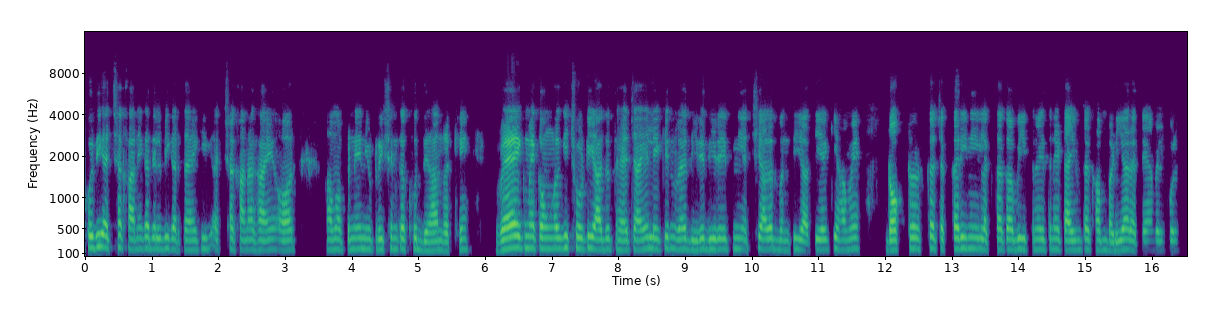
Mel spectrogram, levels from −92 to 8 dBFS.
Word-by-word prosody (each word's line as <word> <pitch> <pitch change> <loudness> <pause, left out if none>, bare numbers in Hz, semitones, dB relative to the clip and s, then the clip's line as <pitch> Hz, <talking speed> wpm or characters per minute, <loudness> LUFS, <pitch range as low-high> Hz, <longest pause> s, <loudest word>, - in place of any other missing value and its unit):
खुद 190 0 +3
ही 210 - +5
अच्छा 195 +1 0
खाने 170 -1 -1
का 180 - +2
दिल 170 0 -1
भी 180 - -1
करता 160 -1 -2
है, 155 0 -2
कि 175 +3 -8
अच्छा 170 +1 -4
खाना 160 0 -3
खाए 155 +1 0
और 155 -1 0 0.5
हम 160 +1 -1
अपने 165 +2 -3
न्यूट्रिशन 165 +1 -3
का 170 0 +3
खुद 175 - -1
ध्यान 145 +1 0
रखे। 165 +4 -3 0.5
वह 165 - +9
एक 190 -1 +7
मैं 185 -1 +3
कहूँगा 175 0 +2
कि 190 +2 +1
छोटी 180 0 +2
आदत 165 0 -2
है 155 -1 0
चाहे, 160 +2 +1
लेकिन 180 +1 -2
वह 165 +1 +1
धीरे-धीरे 165 +1 0
इतनी 175 +1 -6
अच्छी 170 +3 -3
आदत 170 0 +3
बनती 160 +1 -6
जाती 160 +1 0
है, 160 - +2
कि 165 +3 -2
हमें 170 +2 -3 0.5
डॉक्टर 155 +3 +4
का 185 -1 +3
चक्कर 170 +3 +1
ही 180 -1 +1
नहीं 175 -1 -3
लगता 165 0 -2
कभी 165 +1 +1
इतने-इतने 165 +1 -4
टाइम 155 0 +2
तक 165 - +1
हम 155 0 -3
बढ़िया 150 +3 +1
रहते 150 -1 -2
हैं, 155 0 -5
बिल्कुल। 150 0 -6
165 Hz, 205 wpm, -23 LUFS, 155-175 Hz, 0.5 s, वह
